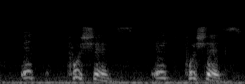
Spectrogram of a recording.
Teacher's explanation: If the word ends with sha or ja, also if I add S, it is pronounced as IZ.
